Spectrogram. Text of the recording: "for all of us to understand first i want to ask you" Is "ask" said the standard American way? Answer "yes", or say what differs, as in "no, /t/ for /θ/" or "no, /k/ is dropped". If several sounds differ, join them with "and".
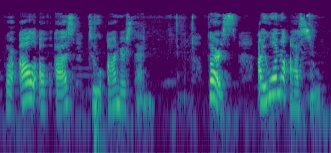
yes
